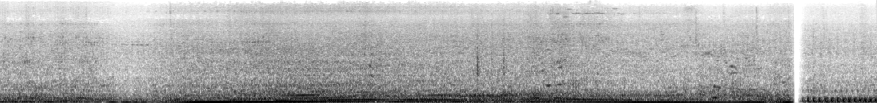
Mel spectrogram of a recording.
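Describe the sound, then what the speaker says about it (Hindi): Congested road traffic on the Haji Ali road in Mumbai, heard from inside a vehicle as a loud, continuous rumble of engines with steady road noise and a brief cutout near the end; someone talks over it throughout. "बॉम्बे के अंदर भी बहुत ज़्यादा ट्रैफिक है"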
